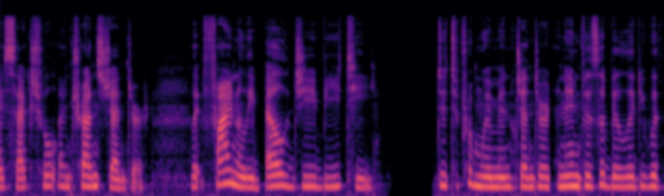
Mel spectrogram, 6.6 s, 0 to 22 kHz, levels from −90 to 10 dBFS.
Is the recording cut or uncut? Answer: cut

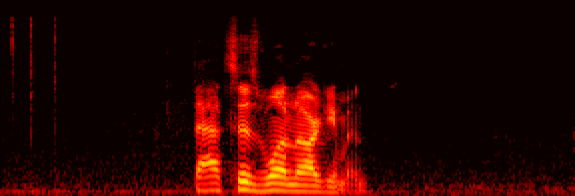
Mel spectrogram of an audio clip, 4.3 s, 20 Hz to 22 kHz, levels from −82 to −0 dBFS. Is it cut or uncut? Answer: uncut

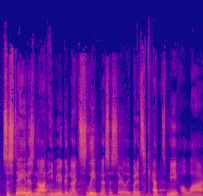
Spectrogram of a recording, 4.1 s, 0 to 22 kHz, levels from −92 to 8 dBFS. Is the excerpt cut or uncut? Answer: cut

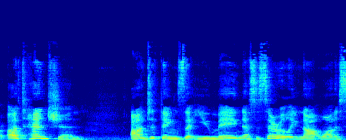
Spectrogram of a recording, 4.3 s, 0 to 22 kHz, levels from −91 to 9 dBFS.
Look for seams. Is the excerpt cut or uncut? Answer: uncut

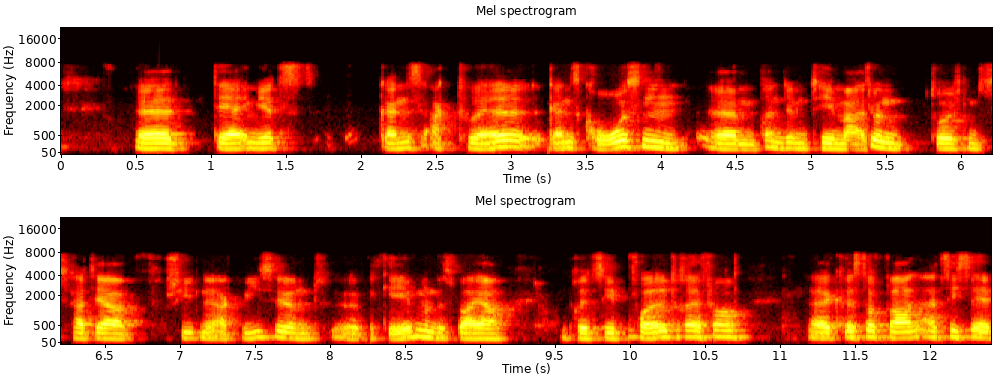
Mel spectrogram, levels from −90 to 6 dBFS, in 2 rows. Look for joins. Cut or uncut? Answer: cut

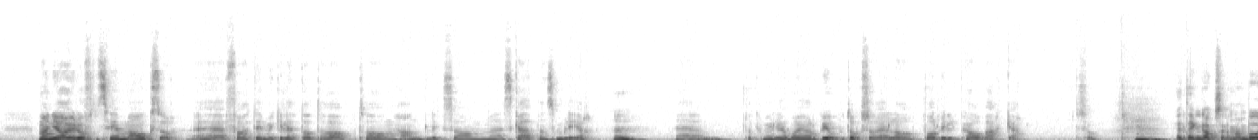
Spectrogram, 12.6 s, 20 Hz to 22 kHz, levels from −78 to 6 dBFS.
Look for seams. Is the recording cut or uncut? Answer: cut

